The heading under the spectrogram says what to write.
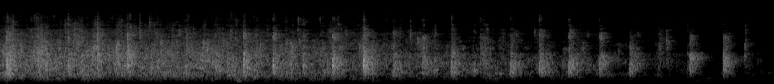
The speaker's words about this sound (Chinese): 再将掌声归给荣耀的君王，谢谢主耶稣，谢谢主，哈利路亚。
